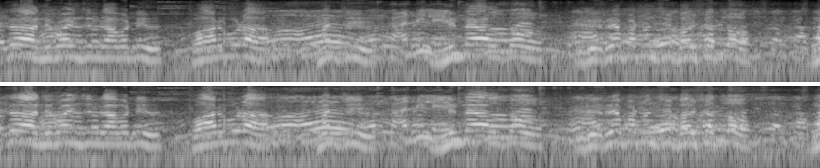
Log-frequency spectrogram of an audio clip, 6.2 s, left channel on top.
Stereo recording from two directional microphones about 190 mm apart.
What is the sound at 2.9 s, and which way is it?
Speech, 50° right (ahead or behind).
